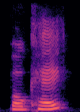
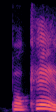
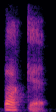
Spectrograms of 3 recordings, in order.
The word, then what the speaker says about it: Bouquet: It's pronounced bo bouquet or bokeet. Bouquet. We say bouquet like a flower bouquet.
